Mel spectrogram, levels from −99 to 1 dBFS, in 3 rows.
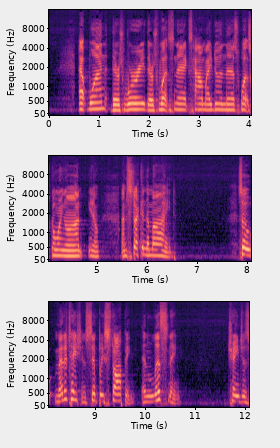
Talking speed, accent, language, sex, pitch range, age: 145 wpm, American, English, female, 195-280 Hz, 40-59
